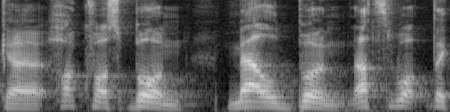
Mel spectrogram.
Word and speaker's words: Melbourne: because it's like saying Edenberg um no it's pronounced Melbourne as in aor like a hwos bun Mel bun that's what they call it there in the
